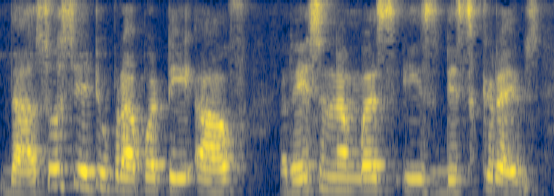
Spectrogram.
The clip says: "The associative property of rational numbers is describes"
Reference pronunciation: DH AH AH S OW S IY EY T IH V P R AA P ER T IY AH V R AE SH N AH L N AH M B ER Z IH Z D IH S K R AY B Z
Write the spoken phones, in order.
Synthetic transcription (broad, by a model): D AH AH S OW S IY EY T IH V P R AA P ER T IY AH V R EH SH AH N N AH M B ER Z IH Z D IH S K R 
